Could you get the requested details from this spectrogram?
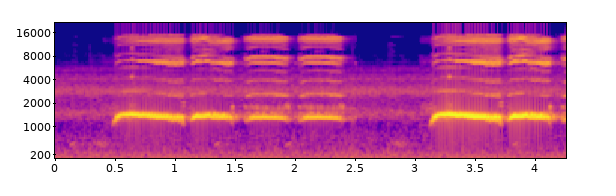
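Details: Female black-throated laughingthrush calling 'ro' to prompt males to sing: four drawn-out, reedy notes, then a pause and two louder, longer notes, with a faint steady hum behind.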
